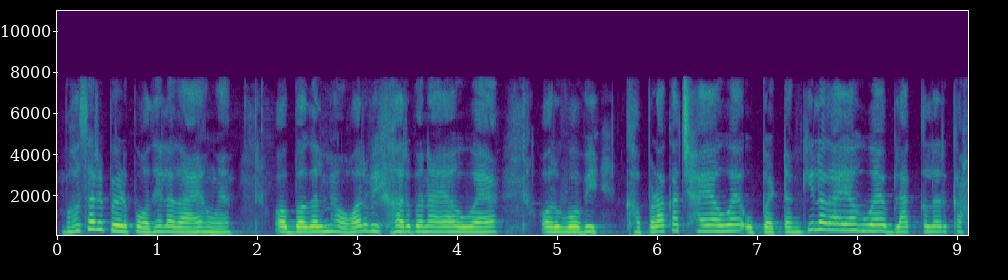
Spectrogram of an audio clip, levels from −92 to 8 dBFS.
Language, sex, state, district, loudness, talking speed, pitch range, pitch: Hindi, male, Jharkhand, Garhwa, -15 LUFS, 210 wpm, 240-275 Hz, 245 Hz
